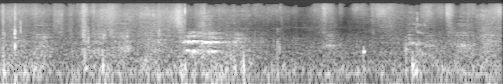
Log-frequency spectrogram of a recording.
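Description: Cloth gauze rustles as it is wrapped around a leg.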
